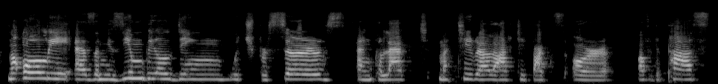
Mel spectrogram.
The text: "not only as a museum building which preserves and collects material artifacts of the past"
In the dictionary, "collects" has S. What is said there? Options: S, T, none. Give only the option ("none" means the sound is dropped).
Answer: none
